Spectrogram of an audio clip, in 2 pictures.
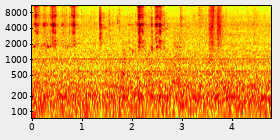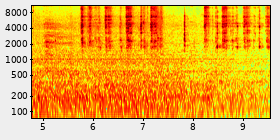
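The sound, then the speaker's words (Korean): Rasping, scraping strokes of a blade shaving bundi wood to make chopsticks. A steady rough rub runs throughout, with many short, bright scrapes repeating irregularly on top. “양쪽을 깎아서 중간을 자르게 됩니다. 양쪽을 깎게 되면은 이렇게 두 개가 이렇게 잘라.”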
